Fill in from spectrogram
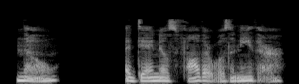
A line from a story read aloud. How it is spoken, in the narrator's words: I said softly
